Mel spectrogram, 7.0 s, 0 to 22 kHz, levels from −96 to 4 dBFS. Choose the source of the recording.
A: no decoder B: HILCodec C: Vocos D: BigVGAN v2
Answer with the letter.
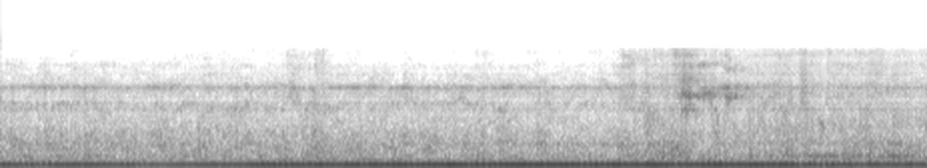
B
